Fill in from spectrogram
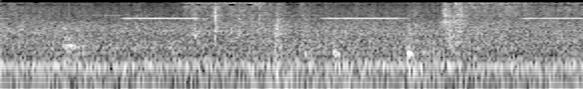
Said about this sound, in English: Sorry y'all, there's a beeping. I don't know if you guys can hear it, but I can hear it, and it's annoying.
